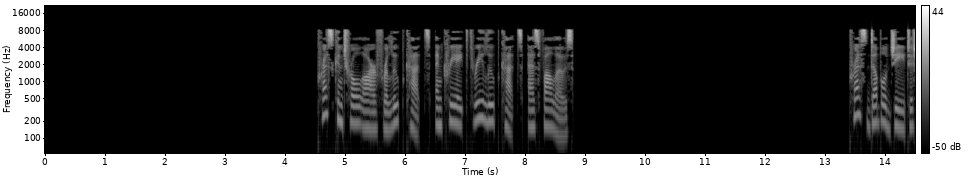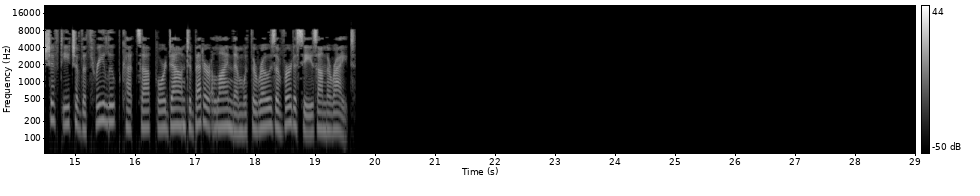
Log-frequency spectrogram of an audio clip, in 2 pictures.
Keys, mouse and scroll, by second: 0.2-1.3 drag, 1.3-13.5 middle drag, 4.1 alt+a, 4.7 ctrl+r, 6.4 right click, 7.7-8.3 scroll up 2, 8.7-9.7 scroll up 1, 9.7-11.2 scroll down 1, 11.2 alt+a, 13.5 alt+shift+click, 14.5 g, 16.1 click, 16.5-19.9 middle drag, 19.2 alt+a, 19.9 alt+shift+click, 20.8 g, 22.1 click, 22.4-25.2 middle drag, 24.4 alt+a, 25.2 alt+shift+click, 26.1 g, 28.2 click, 28.5 scroll down 1, 28.7-29.0 middle drag.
